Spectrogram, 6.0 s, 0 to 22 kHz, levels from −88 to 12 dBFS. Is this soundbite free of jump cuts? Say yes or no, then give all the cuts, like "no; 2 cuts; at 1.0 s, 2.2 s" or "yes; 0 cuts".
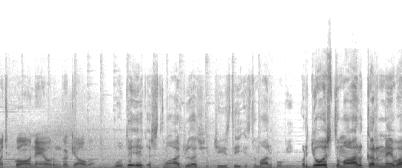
no; 2 cuts; at 1.5 s, 4.4 s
